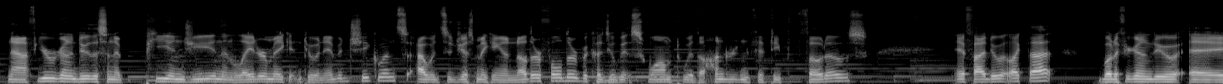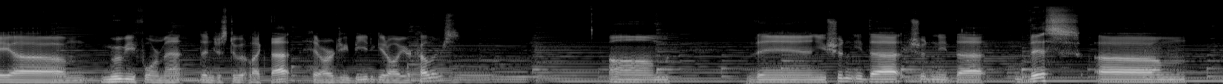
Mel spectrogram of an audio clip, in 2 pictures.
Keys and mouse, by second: 0.0-1.9 drag, 9.2 click, 10.6 click, 12.3-14.1 drag, 15.1-16.9 drag, 19.7-24.1 drag.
